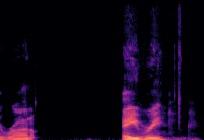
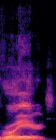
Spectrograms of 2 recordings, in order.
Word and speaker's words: Roy Ayers: And then Ron, what is it, Ron Avery?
